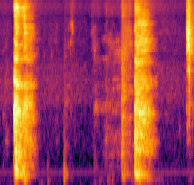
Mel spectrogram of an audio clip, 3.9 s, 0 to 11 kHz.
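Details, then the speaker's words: Adult teacher with a frog in the throat, coughing mid-lecture: two harsh cough bursts with a brief throat-clearing sound between them, an ordinary cough. "frog in my throat there that gives me 0.272727 so therefore this is the answer sorry about that cough there"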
